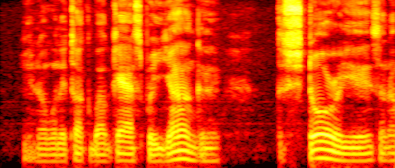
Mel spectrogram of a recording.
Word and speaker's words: Ynga: You put an A, you put an A between the Y and the N, and you got, say it with me, Yanga.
